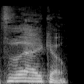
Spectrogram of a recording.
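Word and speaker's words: THAC0: It's actually it's pronounced two hit armor class zero. – Well, that's what it stands for. But no, that's the way it's pronounced as well. – Oh, okay. – You just have to say it really fast, and then it comes out Thaco.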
